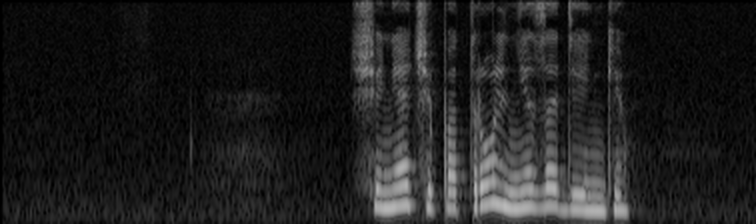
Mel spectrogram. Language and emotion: Russian, neutral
